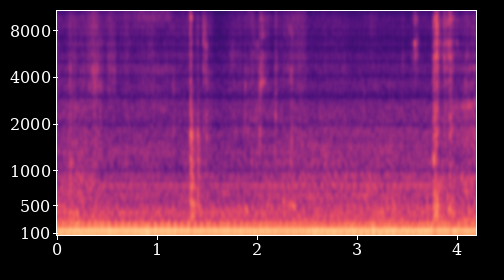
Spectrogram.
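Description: A steady low motor hum, with a few light knocks about a second in and near the end.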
